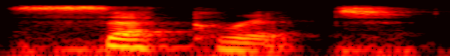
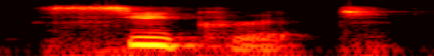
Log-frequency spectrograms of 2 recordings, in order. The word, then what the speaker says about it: secret: that sound right no let's change the division to before the first consonant and place the accent back on the first syllable the first syllable is open and the vowel is long the second syllable is closed and the vowel is short the word is secret that sounds like a word we know what happened when we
